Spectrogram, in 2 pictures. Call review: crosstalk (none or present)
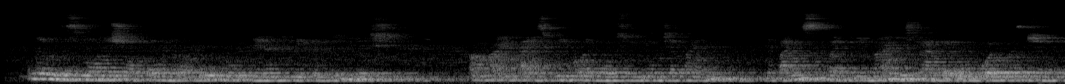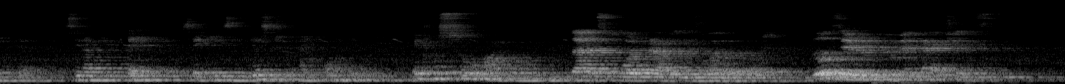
none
